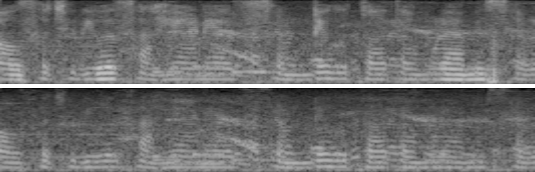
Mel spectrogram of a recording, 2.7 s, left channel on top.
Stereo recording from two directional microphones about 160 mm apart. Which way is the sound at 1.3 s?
Centre (ahead or behind).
